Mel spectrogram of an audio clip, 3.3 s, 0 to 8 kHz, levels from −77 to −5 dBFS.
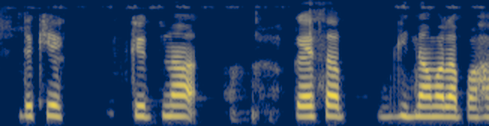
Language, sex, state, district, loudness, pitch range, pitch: Hindi, male, Bihar, Begusarai, -19 LUFS, 240-255 Hz, 245 Hz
